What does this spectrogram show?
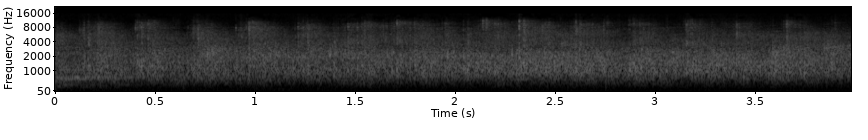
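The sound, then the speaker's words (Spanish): An audience applauds steadily for Jesus, a dense wash of many hands clapping at a fairly even loudness throughout, with no voices standing out. “Dale ese aplauso a Jesús, por favor.”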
